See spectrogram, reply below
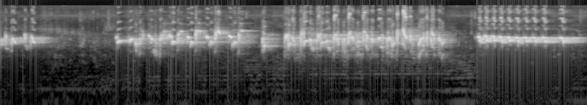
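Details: Yellow-vented bulbul calling out a rival: a short opening note, a pause, then a long fast babbling chatter, ending with a steady buzzy trill; faint low hum underneath.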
